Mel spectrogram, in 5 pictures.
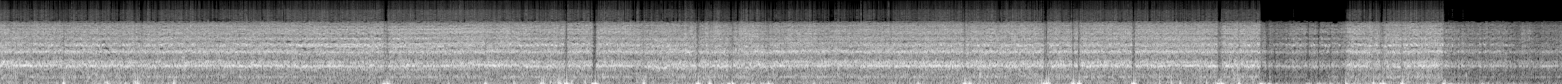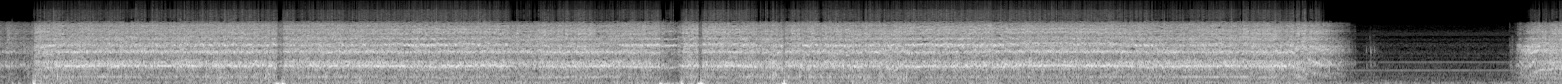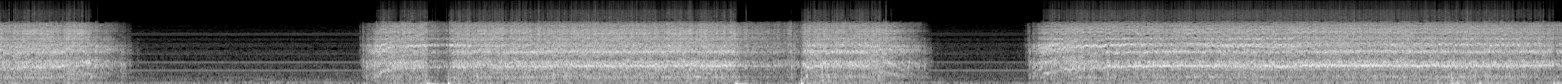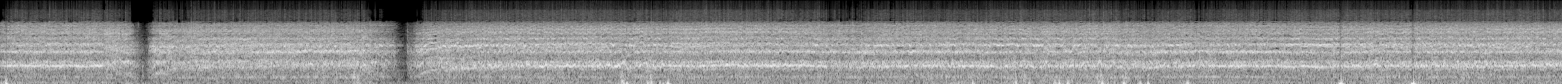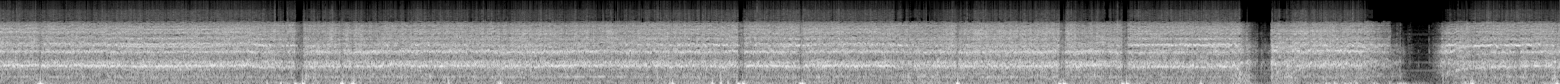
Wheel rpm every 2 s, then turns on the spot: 230, 220, 220, 220, 230, 230, 230, 230, 230, 230, 220, 220, 220, 230, 100, 80, 30, 80, 210, 210, 50, 200, 230, 230, 160, 150, 210, 230, 220, 220, 210, 220, 220, 220, 230, 230, 210, 180, 140.
none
